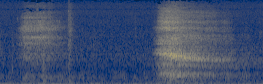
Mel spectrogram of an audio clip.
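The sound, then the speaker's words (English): A deep breath, faint and breathy: a soft first rush of air, a pause, then a longer and louder second breath. “let's grab ourselves a cup of tea, take a deep breath.”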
